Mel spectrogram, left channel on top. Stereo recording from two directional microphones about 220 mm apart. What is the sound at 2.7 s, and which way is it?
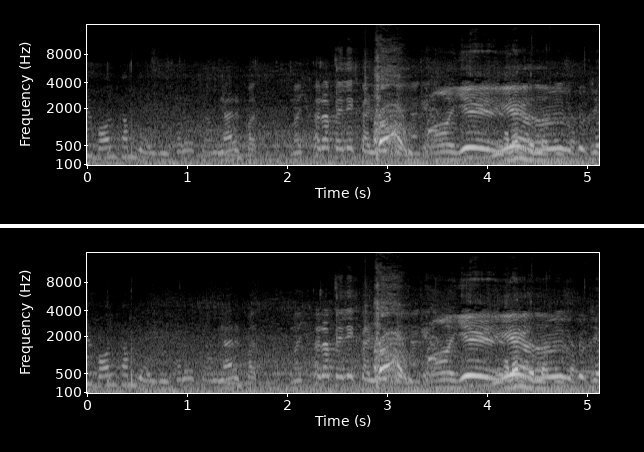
Speech, 45° left (ahead or behind).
